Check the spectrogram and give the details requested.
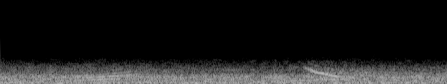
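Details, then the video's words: Whale song for relaxation and sleep: faint, smooth descending tonal sweeps, one soft moan early and a clearer downward glide near the end, set over steady low underwater rumble. "Whale Sounds"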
